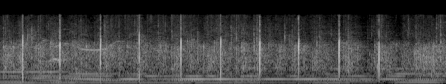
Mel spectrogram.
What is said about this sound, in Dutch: So let's thank your pastors right now. Dus laten we je voorgangers bedanken. Hey, come on and give them a big hand. Geef ze een grote applaus.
